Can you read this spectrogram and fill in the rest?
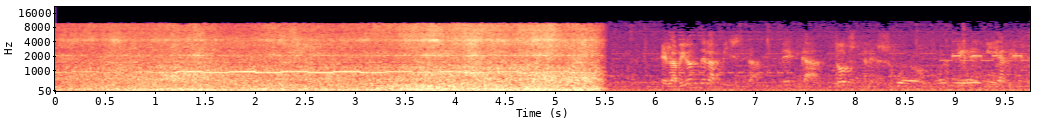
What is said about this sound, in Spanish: El avión empieza a moverse.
